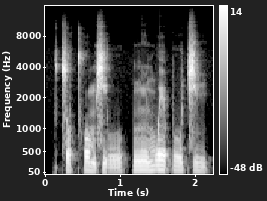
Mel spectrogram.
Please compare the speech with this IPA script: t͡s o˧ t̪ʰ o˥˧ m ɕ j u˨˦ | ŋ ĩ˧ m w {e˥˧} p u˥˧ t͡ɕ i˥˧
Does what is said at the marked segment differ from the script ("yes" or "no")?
no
